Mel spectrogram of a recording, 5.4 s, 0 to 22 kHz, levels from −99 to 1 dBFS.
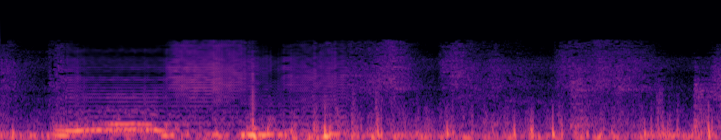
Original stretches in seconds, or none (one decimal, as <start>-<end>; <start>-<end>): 0.0-0.5; 2.6-5.4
